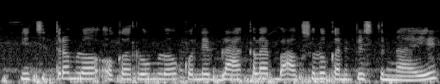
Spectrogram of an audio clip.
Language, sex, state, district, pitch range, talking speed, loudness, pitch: Telugu, female, Telangana, Mahabubabad, 225-260 Hz, 135 wpm, -12 LUFS, 245 Hz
